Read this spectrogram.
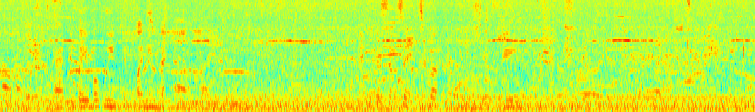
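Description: Many people chatter and call out in the distance outdoors.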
